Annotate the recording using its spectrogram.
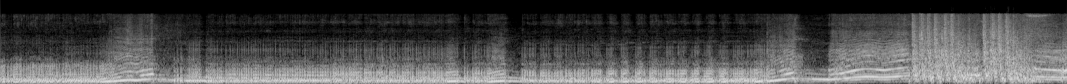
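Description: A car engine revs up sharply several times.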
